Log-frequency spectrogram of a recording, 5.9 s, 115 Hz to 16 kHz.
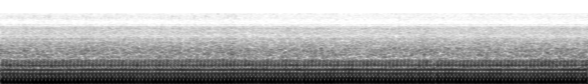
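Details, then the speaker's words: Craftsman garden tractor Kohler CV20 twin, warmed up, after carb clean: steady even drone under load while driving, slight bog when load comes on, no surging once settled; running cleanly. "you hear it's running much better you'll hear it kind of whenever you get any load on it right there they must these these mowers must just not have a lot of torque to them or something but you hear it's not surging or anything once it Finds Its Groove it's good"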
